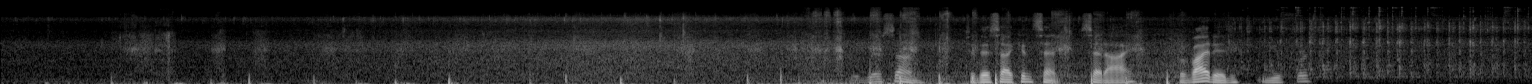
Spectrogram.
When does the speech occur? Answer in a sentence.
You can hear the speech from 8.5 to 13.1 s.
